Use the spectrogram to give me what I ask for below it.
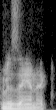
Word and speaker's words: Mazanek: Is it Milanchek? I said that right? – Marek Mazanek. Or Mazanek.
